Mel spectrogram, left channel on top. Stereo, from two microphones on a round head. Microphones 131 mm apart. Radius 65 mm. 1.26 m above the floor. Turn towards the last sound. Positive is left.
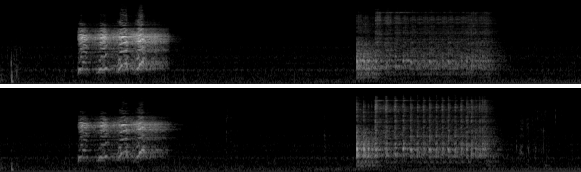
turn(degrees=-50)  # may be behind; listen again after turning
